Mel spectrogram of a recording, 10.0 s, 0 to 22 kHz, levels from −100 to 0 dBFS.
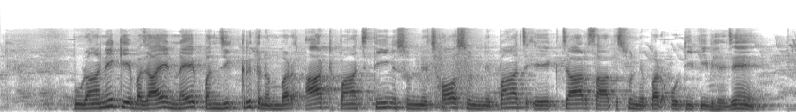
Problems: none marked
